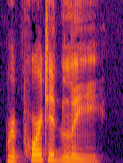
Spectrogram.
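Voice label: "reportedly", English word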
